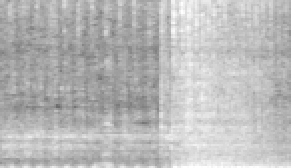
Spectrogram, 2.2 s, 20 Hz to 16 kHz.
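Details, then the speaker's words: 2002 Polaris Sportsman 500 H.O. ATV, single-cylinder four-stroke, about 500 engine hours, after a cold start and warming up: even low thumping idle at a steady beat, then a smooth throttle blip; runs fine. "she's warming up now, so I'll get you on the GoPro."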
